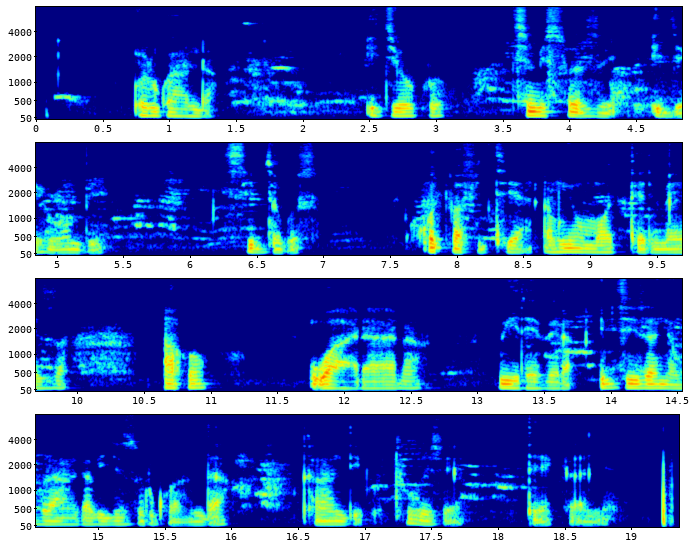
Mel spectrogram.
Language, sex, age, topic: Kinyarwanda, male, 18-24, finance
